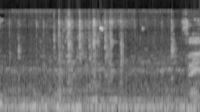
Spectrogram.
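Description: Steady low rumble of a truck's engine and tyres heard inside the cab while cruising on a motorway, with a faint steady hum and a few light ticks.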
